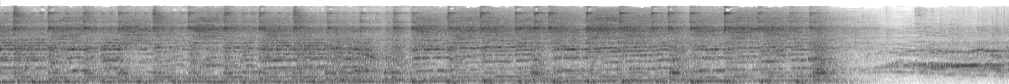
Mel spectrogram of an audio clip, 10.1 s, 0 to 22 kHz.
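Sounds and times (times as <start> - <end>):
soul band playing: 0.0 - 8.8.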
